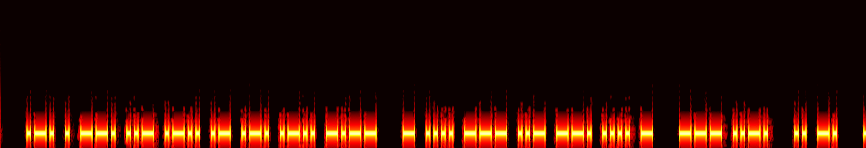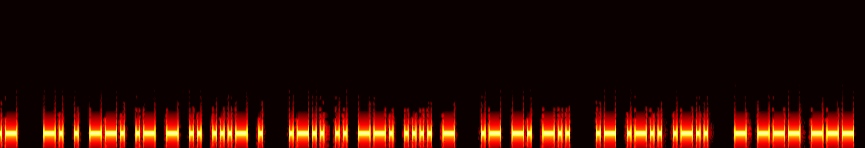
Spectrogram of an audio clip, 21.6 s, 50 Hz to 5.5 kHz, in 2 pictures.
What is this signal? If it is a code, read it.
Morse code, heard as a keyed tone, about 25 wpm, 600 Hz. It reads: REGULARLY THOUGHT OF IN A NEGATIVE LIGHT AND ALL TOO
